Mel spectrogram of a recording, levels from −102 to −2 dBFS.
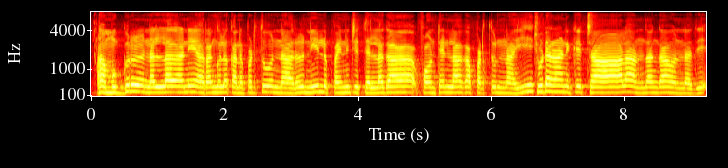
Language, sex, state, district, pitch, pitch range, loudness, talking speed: Telugu, male, Andhra Pradesh, Anantapur, 195 Hz, 185-205 Hz, -16 LUFS, 110 wpm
